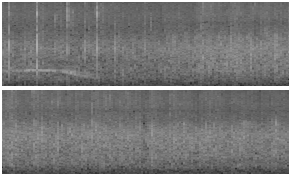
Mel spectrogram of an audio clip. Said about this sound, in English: When you applaud, you should give an ovation that is worthy of His holy name. And so let's do it right now. Let's give a clap offering unto the Lord right now. Yeah, baby.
